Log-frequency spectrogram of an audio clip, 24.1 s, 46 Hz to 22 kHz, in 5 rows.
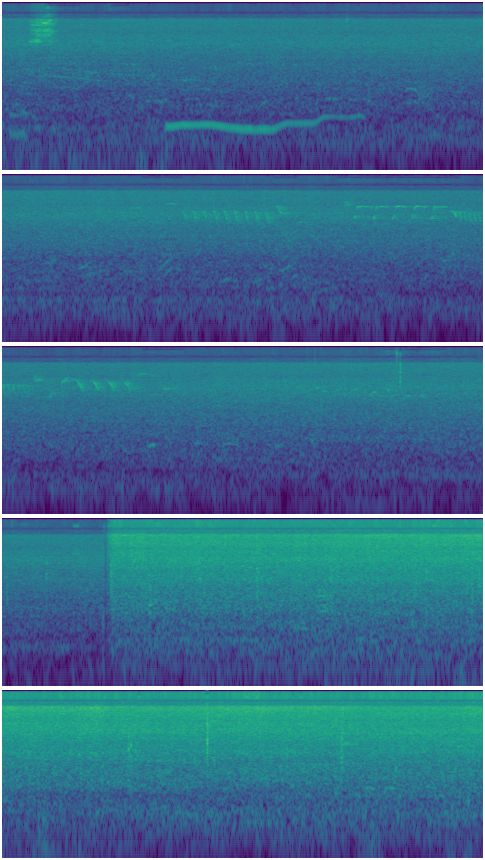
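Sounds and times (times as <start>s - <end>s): waterfall rushing: 0.0s - 6.1s, 11.0s - 24.0s.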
